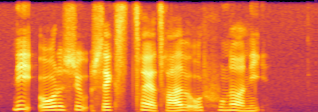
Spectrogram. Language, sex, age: Danish, female, 34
